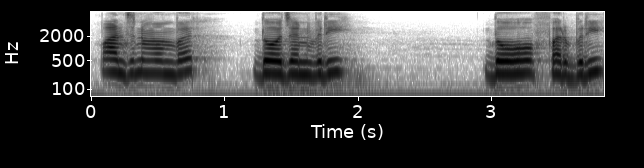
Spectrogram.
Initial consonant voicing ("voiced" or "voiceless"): voiceless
